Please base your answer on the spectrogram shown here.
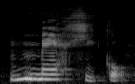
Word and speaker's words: México: en la lista vale aquí tenemos la palabra méxico que para los que han prestado atención en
